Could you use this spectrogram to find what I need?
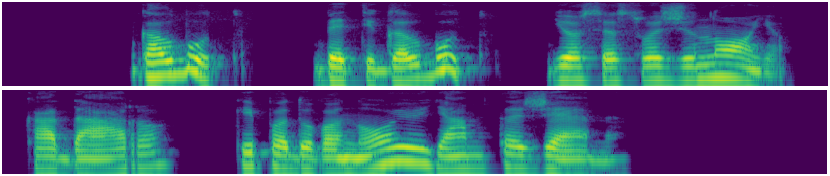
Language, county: Lithuanian, Šiauliai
